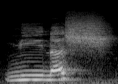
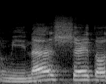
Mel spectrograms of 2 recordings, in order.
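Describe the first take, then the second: First: The sh sound is doubled and pressed firmly. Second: The sh sound is light, without extra pressure. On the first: The speaker calls it right. "tekan, ada penekanan suara" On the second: The speaker calls it wrong. "Jangan minasyaita minasyaita"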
